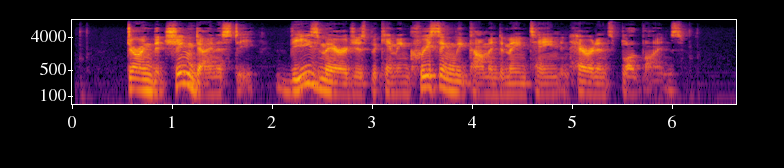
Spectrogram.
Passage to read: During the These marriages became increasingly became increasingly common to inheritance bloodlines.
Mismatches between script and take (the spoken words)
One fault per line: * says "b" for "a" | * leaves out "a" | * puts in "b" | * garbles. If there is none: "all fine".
* puts in "Qing dynasty"
* leaves out "became increasingly"
* puts in "maintain"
